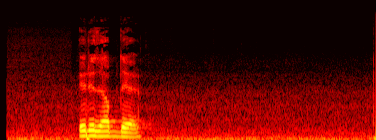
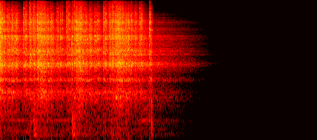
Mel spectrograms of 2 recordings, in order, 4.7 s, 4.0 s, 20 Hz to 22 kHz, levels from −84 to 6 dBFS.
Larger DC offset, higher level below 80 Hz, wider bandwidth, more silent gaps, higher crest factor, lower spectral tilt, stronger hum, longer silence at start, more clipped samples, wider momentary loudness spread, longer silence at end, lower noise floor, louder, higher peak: neither; first, -40 dBFS vs -76 dBFS; second, 10 kHz vs over 20 kHz; neither; about the same, 20 dB vs 20 dB; first, -8 dB/octave vs 5 dB/octave; neither; first, 0.2 s vs 0 s; neither; first, 26 LU vs 8 LU; second, 0 s vs 1.75 s; second, -42 dBFS vs -87 dBFS; second, -20 LUFS vs -17 LUFS; second, -6 dBFS vs -2 dBFS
